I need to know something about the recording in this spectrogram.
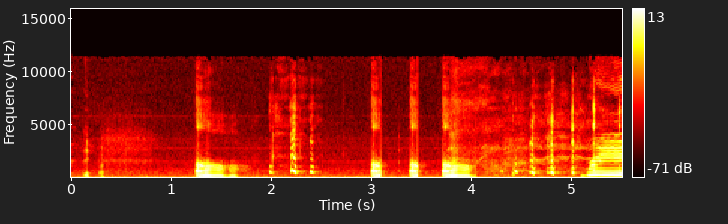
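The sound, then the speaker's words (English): A string of loud fart sound effects from a soundboard fires off in quick bursts with short gaps, some brief and sputtering, ending on a longer buzzy blast. “Like, hit it a couple times, like that fart noise.”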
